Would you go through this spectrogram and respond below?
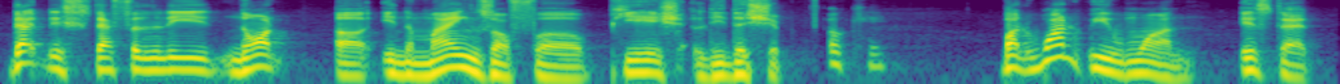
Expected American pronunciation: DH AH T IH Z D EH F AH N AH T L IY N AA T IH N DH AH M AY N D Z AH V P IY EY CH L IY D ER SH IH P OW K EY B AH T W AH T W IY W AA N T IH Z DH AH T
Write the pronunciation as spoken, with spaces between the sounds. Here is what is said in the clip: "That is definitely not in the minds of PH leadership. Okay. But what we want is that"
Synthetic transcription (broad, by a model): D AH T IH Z D EH F AH N AH T L IY N AA T IH N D AH M AY N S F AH P IY EY CH L IY D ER SH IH P OW K EY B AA T W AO T W IY W AA N T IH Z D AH T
